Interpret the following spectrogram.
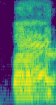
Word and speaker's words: Baraka: Baraka accent on the A.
